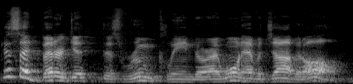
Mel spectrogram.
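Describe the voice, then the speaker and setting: A man's voice: mid-range voice, animated, normal speed, fairly bright tone, slight background noise, lightly acted. A man voicing a good-natured, somewhat grand male night janitor in a children's storybook. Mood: doubtful. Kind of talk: storybook character reading.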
